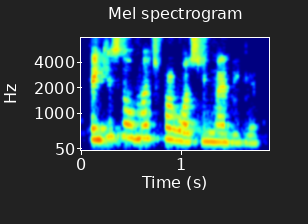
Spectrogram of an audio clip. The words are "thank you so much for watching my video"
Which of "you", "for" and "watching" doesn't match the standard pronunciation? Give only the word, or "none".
watching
